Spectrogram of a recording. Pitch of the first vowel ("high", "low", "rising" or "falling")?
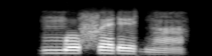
high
